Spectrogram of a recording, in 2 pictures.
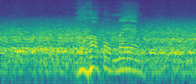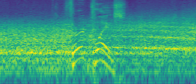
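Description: A race car engine whines past with a rising then falling pitch.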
